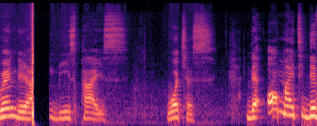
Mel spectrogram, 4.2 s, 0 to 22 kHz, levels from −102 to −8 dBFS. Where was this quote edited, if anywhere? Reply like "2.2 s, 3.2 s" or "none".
3.1 s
